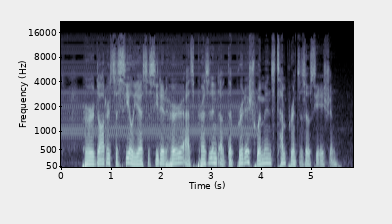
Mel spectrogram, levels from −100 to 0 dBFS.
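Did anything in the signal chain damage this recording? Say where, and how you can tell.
Yes, timecode bleed in the analogue wiring. From the start of the speech to 3.95 s there is a steady chirping warble sitting roughly 20 dB below the signal, alternating between pitches around 1 kHz and 2 kHz. That two-tone switching is the signature of linear timecode: its biphase square wave switches rate with the value of each bit, and the pattern fits a 25 frames-per-second code. It is coupling in from an adjacent track or cable carrying that timecode, then cuts out.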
